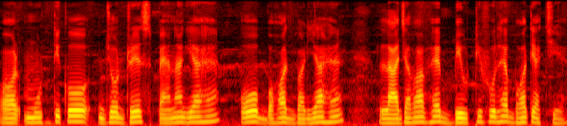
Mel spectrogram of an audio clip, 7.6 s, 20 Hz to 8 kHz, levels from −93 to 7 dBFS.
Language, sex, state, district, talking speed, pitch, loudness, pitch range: Hindi, male, Bihar, Sitamarhi, 160 wpm, 115 Hz, -27 LUFS, 105-125 Hz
